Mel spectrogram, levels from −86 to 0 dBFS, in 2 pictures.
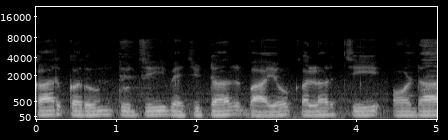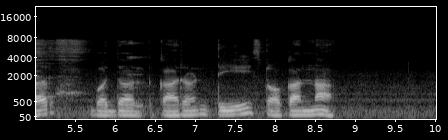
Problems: constant background noise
